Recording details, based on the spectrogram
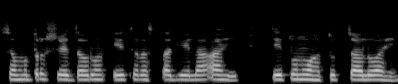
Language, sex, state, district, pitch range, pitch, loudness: Marathi, male, Maharashtra, Pune, 215-225 Hz, 220 Hz, -22 LUFS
